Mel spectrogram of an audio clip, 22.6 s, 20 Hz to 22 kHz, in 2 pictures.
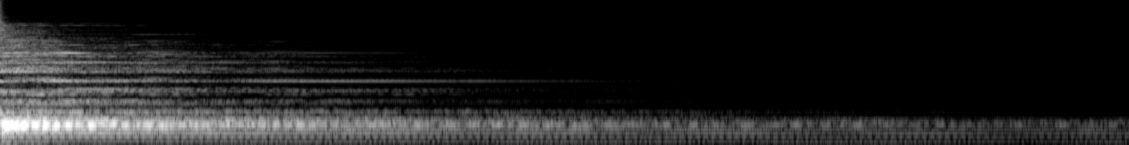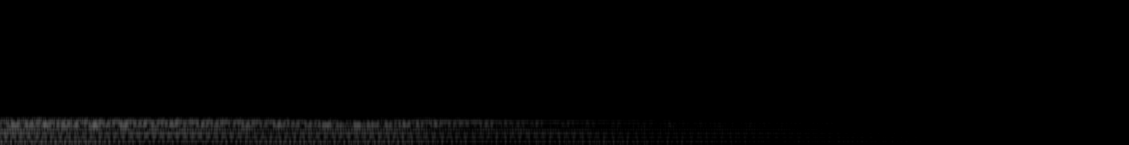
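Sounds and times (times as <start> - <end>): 
51cm acoustic and electric ride cymbal: 0.0 - 3.3.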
